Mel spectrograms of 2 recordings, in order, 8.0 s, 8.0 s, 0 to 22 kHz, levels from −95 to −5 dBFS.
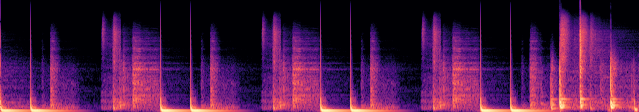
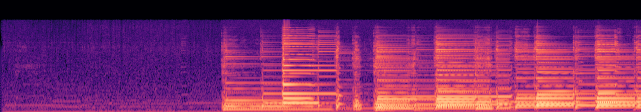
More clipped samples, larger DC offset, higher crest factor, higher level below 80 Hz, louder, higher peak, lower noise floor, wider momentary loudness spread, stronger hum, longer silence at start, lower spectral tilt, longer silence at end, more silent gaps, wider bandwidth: neither; second, under 0.1% vs 0.4%; about the same, 16 dB vs 18 dB; first, -16 dBFS vs -54 dBFS; about the same, -17 LUFS vs -16 LUFS; about the same, 0 dBFS vs 0 dBFS; about the same, -46 dBFS vs -48 dBFS; first, 16 LU vs 10 LU; neither; second, 0 s vs 2.75 s; about the same, -6 dB/octave vs -5 dB/octave; about the same, 0 s vs 0 s; neither; about the same, 11.5 kHz vs 11 kHz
